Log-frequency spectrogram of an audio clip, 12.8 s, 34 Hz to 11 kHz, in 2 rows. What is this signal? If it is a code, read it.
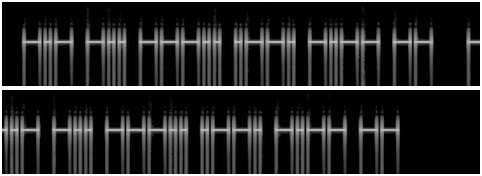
Morse code, heard as a keyed tone, about 17 wpm, 700 Hz. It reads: KD8PYM KD8PYM
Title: USA Call Signs Repeated 2x 17wpm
